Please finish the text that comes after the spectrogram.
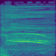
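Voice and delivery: very high squealed laugh; high laugh catching in the throat. Real, not acted. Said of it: "Why is my throat acting up?".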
